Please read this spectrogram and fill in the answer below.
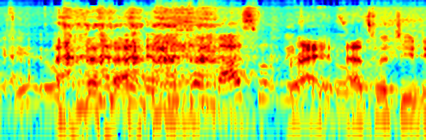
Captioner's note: laughter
